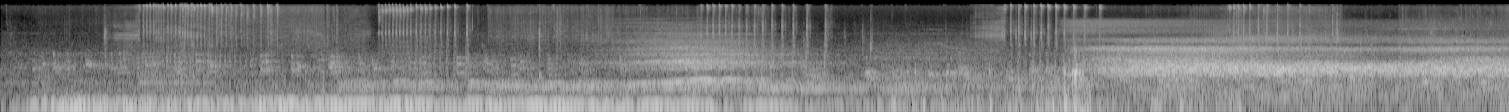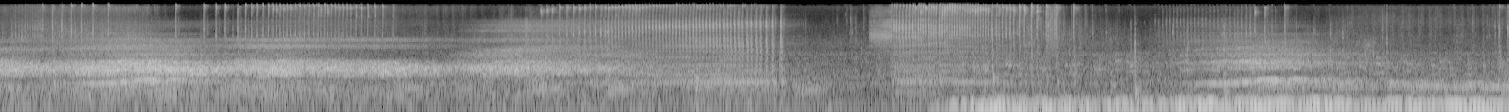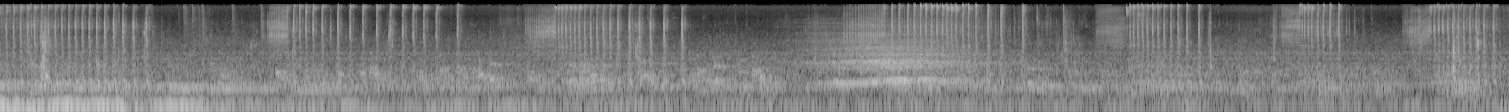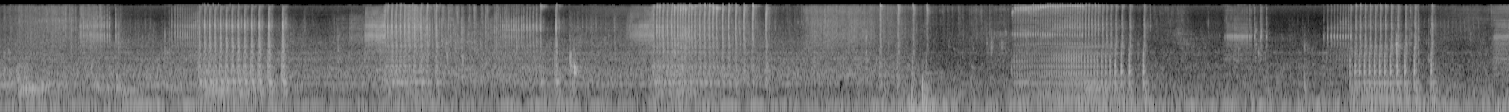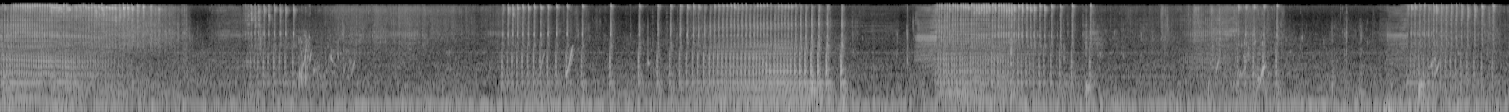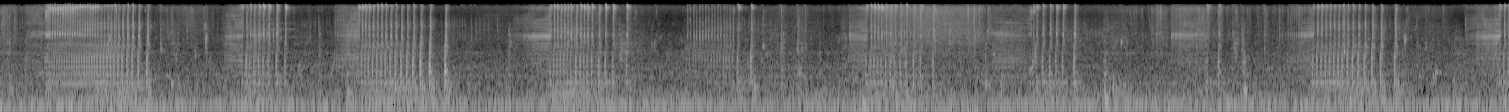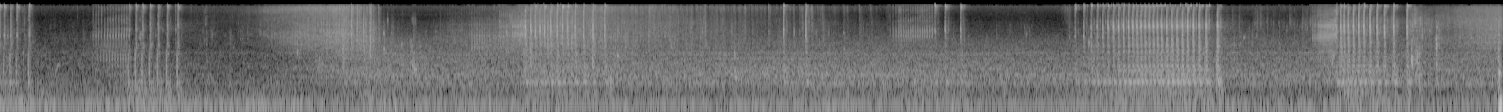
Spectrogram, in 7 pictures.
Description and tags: GHOST SHIP AMBIENCE
GHOST SHIP ATMOSPHERE
Deck of a ship on the high seas with ghostly sounds and rustling cables.
AMBIENTE DE BARCO FANTASMA
Cubierta de un barco en alta mar con sonidos fantasmales y crujidos de cables.
boat, creepy, ghost, nightmare, phantom, pirate, Ship, sinister, spectre, terrifying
